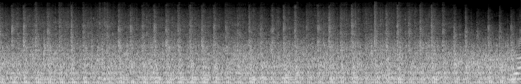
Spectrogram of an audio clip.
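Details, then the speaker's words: Caterpillar 977L track loader, scrap candidate, fed lots of ether to start: loud, uneven hammering with sharp gunshot-like cracks over rough running. It is backfiring while running on ether, though oil pressure is good. "want backfire man it just sounds like it's going to come apart"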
